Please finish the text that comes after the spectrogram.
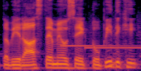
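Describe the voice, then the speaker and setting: A man's voice: on the low side, brisk, a bit bright. A man reading scripted narration for a cartoon story. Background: background music.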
